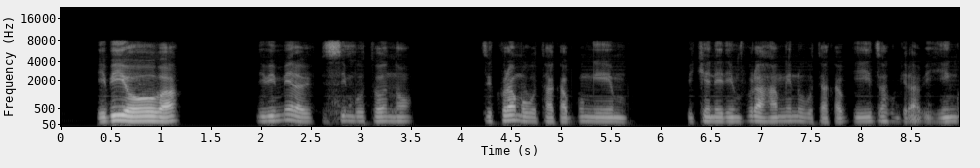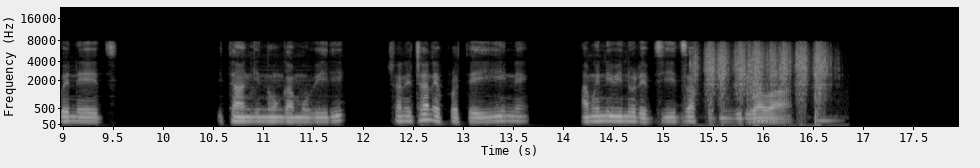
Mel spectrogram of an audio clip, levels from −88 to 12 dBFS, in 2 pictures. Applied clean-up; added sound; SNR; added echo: none; Rattle (instrument); 2 dB; none.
